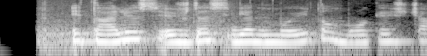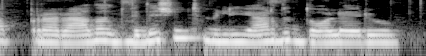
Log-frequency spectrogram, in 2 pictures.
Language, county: Lithuanian, Kaunas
